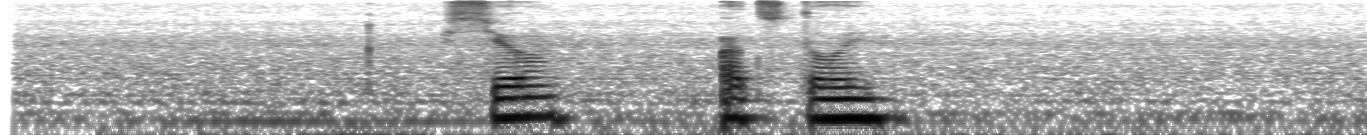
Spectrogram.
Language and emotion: Russian, sad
